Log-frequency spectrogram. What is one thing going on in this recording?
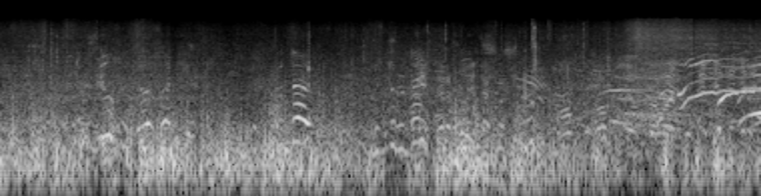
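A crowd of men and women shouts and cries out in alarm outdoors.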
